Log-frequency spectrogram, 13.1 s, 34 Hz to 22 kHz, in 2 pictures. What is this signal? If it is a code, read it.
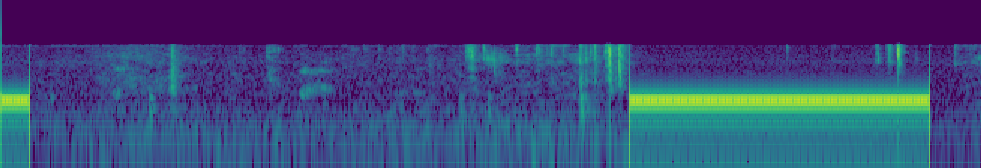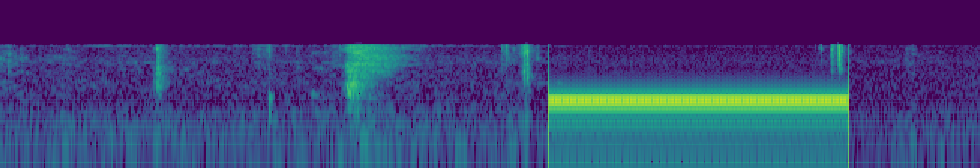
Ringback tone (North America), 440 + 480 Hz.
